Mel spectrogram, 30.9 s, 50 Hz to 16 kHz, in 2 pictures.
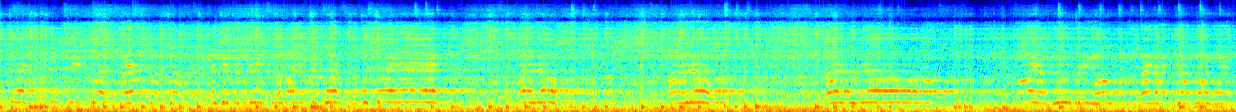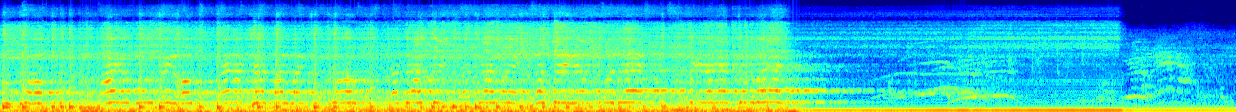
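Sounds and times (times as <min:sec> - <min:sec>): live punk rock band: 0:00.0 - 0:26.1
person yelling vocals: 0:10.3 - 0:12.1.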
